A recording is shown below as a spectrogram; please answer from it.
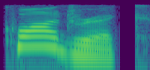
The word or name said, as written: quadric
